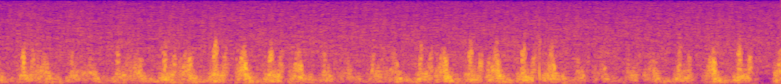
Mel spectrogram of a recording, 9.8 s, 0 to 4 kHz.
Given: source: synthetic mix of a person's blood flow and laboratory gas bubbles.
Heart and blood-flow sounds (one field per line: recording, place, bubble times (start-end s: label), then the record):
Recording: Doppler ultrasound of blood flow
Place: precordium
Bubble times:
6.68-6.94 s: bubbles
From the record:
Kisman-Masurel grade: 121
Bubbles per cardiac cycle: 1 to 2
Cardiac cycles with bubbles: 10 to 50%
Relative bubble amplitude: barely perceptible (0.100 to 0.250)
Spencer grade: 2 (many but less than half of the cardiac periods contain bubble signals, singularly or in groups)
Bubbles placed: anywhere in the cardiac cycle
